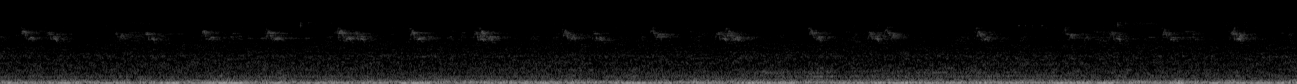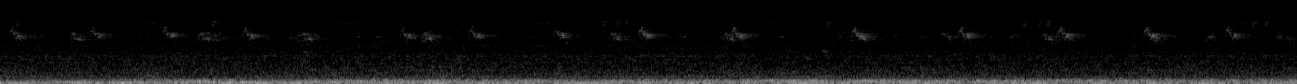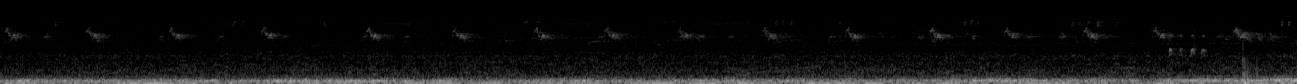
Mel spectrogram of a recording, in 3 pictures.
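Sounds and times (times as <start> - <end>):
low background rumble: 0.0 - 38.9
small bird chirping: 31.2 - 38.9.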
